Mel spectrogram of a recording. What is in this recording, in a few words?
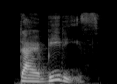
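"diabetes", British English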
